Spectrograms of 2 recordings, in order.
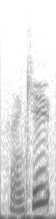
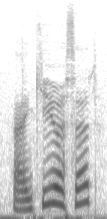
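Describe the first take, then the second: First: Said in the usual way. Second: "I" pressed higher and firmer; indignant repeat with weight on "I"; stress on I. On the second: Real, not acted. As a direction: insist with a pointed "I".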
